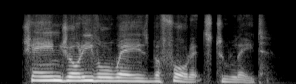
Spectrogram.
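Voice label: English male, voice; Pirates Of The Caribbean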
